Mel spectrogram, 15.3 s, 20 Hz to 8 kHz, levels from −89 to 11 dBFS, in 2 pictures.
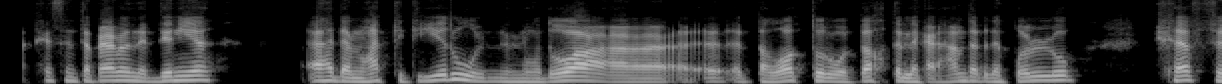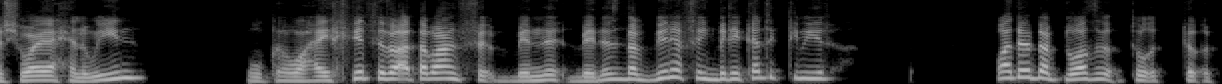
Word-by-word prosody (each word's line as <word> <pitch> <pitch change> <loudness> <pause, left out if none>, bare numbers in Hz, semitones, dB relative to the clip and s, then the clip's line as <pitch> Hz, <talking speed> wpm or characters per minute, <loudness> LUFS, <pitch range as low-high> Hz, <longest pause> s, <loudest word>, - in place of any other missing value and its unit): هتحس 145 -1 -12
إن 140 - -5
أنت - - -3
فعلًا 150 -1 +3
الدنيا 155 +6 +1 0.6
أهدى 145 -2 +2
معاك 125 +3 -2
كتير، 150 - -3
وإن 125 -9 -2
موضوع 135 +5 +4
آآ 110 0 -3
التوتر 130 +6 -1
والضغط 120 +5 -2
اللي 120 -4 0
كان 105 - -2
عندك 130 +4 -3
ده 120 - -4
كله 155 +8 -2 0.5
خف 155 -2 0
شوية 155 +4 +3
حلوين. 175 - 0 0.6
وك 135 0 -8
وهيخف 150 +11 +1
بقى 210 0 +6
طبعًا 215 0 +5
ف 175 - -6
بن 145 +4 -1
بنسبة 180 +10 +1
كبيرة 220 +9 +1
في 235 - -4
البريكات 210 +4 0
الكبيرة، 225 -3 -2 1.1
وهتقدر 240 0 +5
تواظب 200 +1 +1
ت - - -6 0.3
ت 150 - -2
150 Hz, 140 wpm, -23 LUFS, 135-195 Hz, 1.1 s, بقى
